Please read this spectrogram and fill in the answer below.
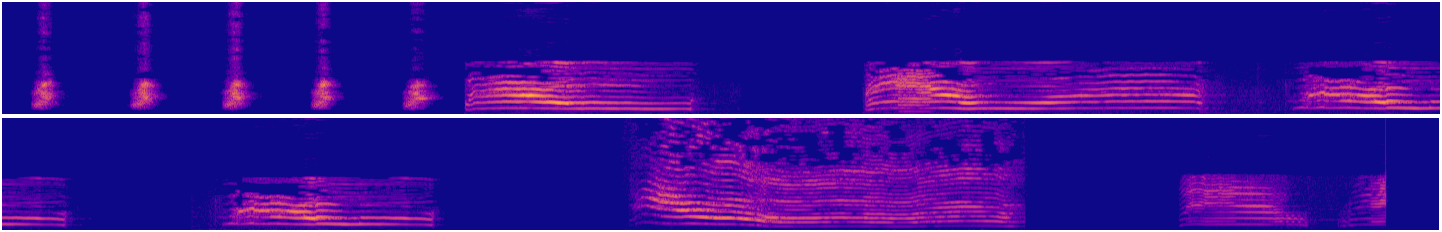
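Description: Domestic cat meowing repeatedly: five drawn-out meows about a second apart, the fifth falling in pitch, then a short one near the end. The first two seconds hold a run of short, evenly spaced high chirps.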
